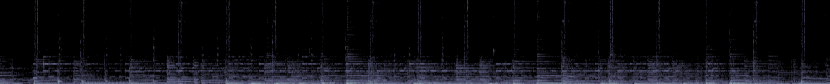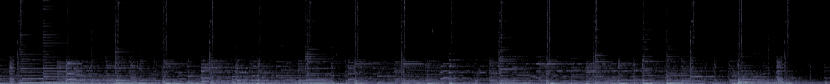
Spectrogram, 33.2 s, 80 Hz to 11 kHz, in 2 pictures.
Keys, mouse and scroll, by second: 0.3 click, 1.5 ctrl+click, 2.3 click, 3.8 scroll up 2, 4.1 click, 5.4 scroll up 2, 6.1 click, 7.0 ctrl+click, 7.6 click, 8.7-9.2 scroll down 4, 9.5 scroll down 2, 9.9 right click, 10.5 scroll down 2, 10.7 right click, 11.4 scroll up 2, 12.3 click, 13.6 ctrl+click, 14.6 click, 15.7 right click, 16.1 click, 16.9 scroll up 2, 18.0 scroll up 2, 18.8 click, 19.0-19.5 scroll down 3, 20.6 ctrl+click, 21.6 click, 23.1-23.6 scroll down 4, 24.0-24.4 right drag, 24.7 right click, 25.2-26.0 scroll up 3, 26.6 scroll up 1, 27.3 click, 27.6 scroll up 2, 28.4 click, 29.5 click, 30.5 right click, 32.8 click.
